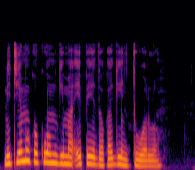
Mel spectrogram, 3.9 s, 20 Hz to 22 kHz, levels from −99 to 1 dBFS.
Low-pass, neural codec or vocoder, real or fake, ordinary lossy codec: none; none; real; none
